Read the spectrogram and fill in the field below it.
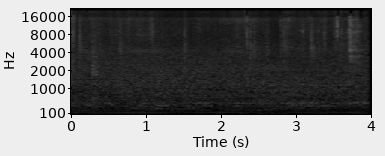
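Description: Pure Kake-breed pigeons kept by a fancier, giving faint, low, repeated cooing against a steady background hum, with scattered soft clicks and bird noises throughout.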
